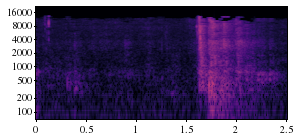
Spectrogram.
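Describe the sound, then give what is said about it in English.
After a quiet stretch, a door is pushed shut with a single solid thud and a brief rattling latch sound that fades out. No one speaks. “I just closed your door. I'll go lock it.”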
